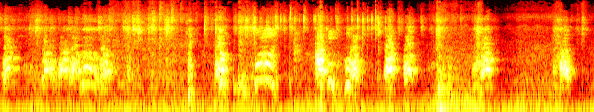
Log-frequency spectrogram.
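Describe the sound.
A dog barks repeatedly in loud, irregular bursts, some close together, over a low steady rumble, with muffled voices mixed in underneath, as police officers serve a warrant.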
